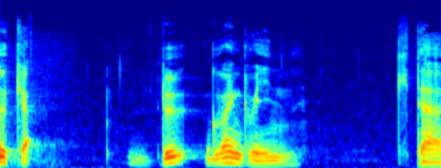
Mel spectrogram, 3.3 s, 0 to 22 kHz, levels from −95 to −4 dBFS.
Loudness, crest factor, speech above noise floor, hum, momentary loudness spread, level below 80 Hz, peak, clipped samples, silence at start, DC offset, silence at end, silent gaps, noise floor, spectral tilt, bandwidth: -29 LUFS; 20 dB; 45 dB; none; 18 LU; -62 dBFS; -10 dBFS; under 0.1%; 0 s; under 0.1%; 0 s; none; -72 dBFS; -6.5 dB/octave; 13.5 kHz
